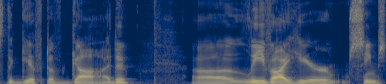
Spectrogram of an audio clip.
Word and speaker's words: Levi: As he passed by, he saw Lawi, or Levi is the way we typically pronounce this in English now, the son of Alphaeus, sitting at the tax booth.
